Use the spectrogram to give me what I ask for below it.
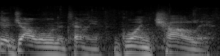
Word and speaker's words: guanciale: Guanciale. Guanciale.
